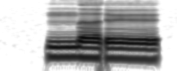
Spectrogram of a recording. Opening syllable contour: low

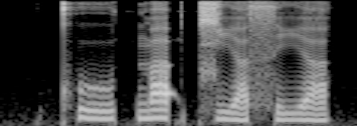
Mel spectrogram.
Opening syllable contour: low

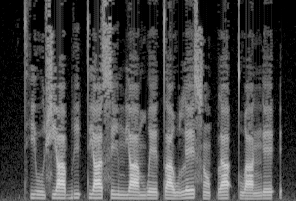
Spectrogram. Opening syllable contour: low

